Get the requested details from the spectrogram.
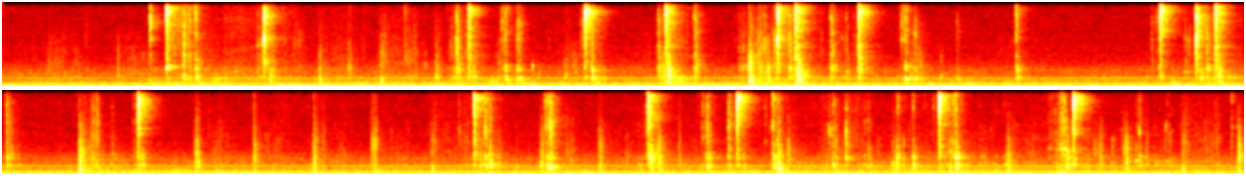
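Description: Footsteps scuff and click on rocky ground.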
